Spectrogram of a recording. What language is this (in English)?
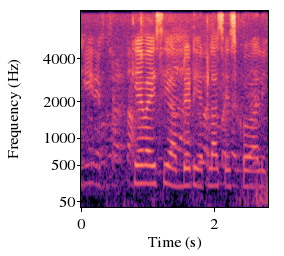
Telugu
